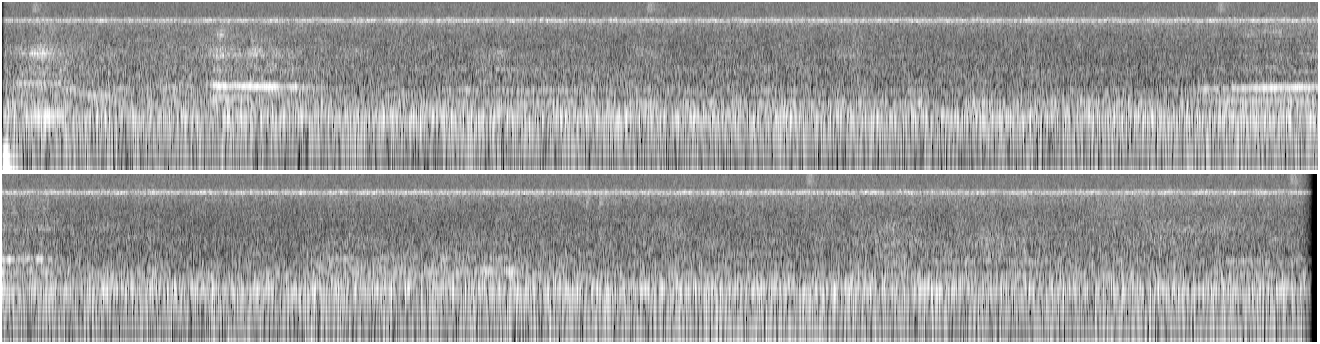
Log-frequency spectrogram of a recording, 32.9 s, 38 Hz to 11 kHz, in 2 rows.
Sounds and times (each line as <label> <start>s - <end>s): Motorcycle passes on the highway 14.6s - 17.4s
